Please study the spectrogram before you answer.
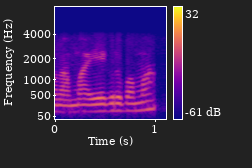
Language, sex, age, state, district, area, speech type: Telugu, male, 18-30, Andhra Pradesh, Krishna, urban, conversation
